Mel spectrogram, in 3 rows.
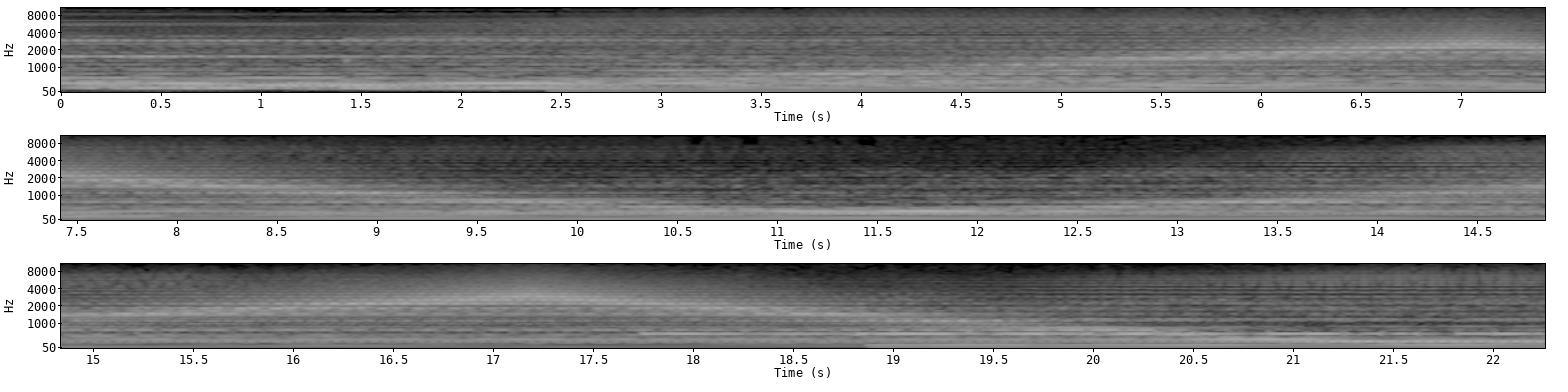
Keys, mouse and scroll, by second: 14.9-15.8 typing, 16.2 Escape, 17.3 typing, 17.8 Return.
